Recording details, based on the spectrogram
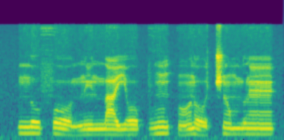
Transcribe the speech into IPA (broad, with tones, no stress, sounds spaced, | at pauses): n u˦ f oː˦˨ n ĩ˧ n a˦ j oː˧ p ɣ ũ˦ k ɔ̃˨˦ ɾ o˨ t͡ʃ ɔ̃˦ m l ɛ̃˦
